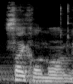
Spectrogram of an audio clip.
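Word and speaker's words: Cyclonemon: but cyclone one is cyclomon as in cyclops not cyclone funnily enough there are japanese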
